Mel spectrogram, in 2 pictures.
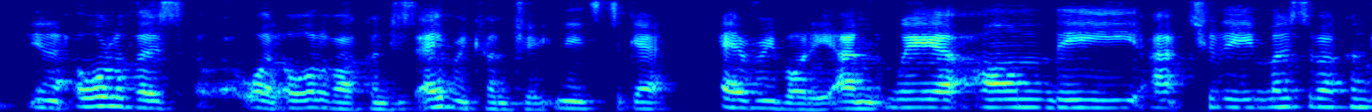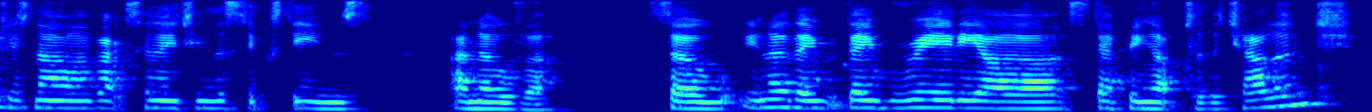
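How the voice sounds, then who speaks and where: A woman on a panel discussion, talking in an animated way and often repeating words as she thinks. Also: fairly low pitch, highs cut off. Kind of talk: video call panel discussion.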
